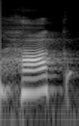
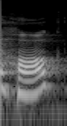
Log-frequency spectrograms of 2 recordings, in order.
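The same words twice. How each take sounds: First: हाक with an open "aa"; wrong aa vowel. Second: हॉक with a rounded "aw"; correct aw vowel. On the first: Teacher warning learners, mispronounced हाक with "aa". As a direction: mispronounce hawk as हाक, "haak". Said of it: "इसको हम हाक ना पढ़ें". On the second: Teacher giving learners the reading, हॉक with "aw". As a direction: say हॉक as "hawk", not "haak". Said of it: "आप इसको पढ़ेंगे हॉक". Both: Shown as a demonstration.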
